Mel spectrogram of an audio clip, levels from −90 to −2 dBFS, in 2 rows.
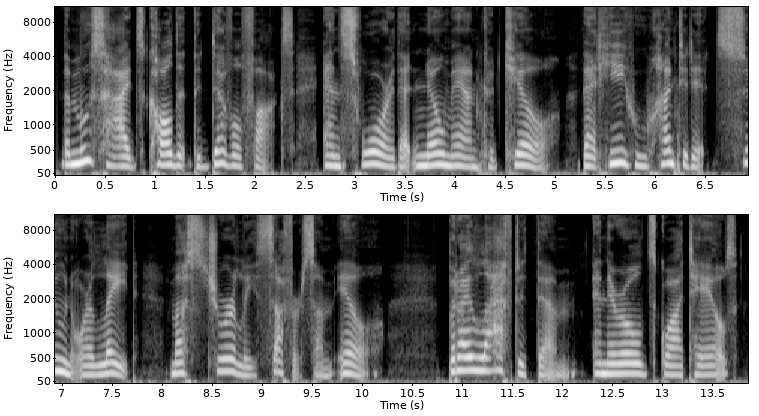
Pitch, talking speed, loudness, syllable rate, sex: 200 Hz, 170 wpm, -19 LUFS, 4.1 syllables/s, female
